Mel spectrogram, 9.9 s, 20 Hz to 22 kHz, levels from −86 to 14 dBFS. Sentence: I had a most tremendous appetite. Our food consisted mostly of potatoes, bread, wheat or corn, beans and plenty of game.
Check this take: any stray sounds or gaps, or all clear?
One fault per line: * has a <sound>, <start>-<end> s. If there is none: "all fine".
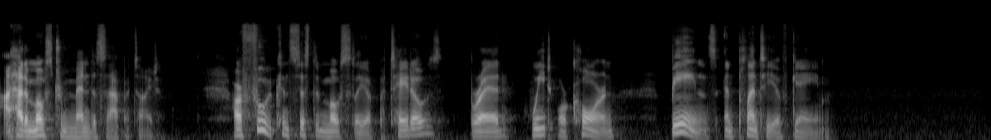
all fine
